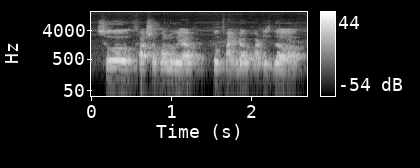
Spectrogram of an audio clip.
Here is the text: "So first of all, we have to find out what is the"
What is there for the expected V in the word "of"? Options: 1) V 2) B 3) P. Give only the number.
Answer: 3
